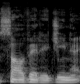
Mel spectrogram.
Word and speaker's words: Salve Regina: So the Salve Regina, which is pronounced Salve Regina in ecclesiastical Latin, means Hail Queen.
